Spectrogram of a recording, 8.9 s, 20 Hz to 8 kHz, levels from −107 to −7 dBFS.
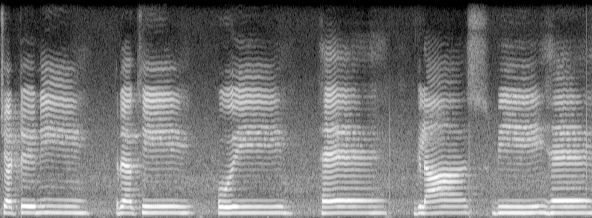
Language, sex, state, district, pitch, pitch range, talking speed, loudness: Hindi, female, Rajasthan, Jaipur, 225 Hz, 220-230 Hz, 45 wpm, -12 LUFS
